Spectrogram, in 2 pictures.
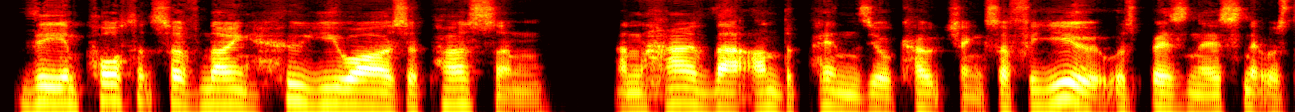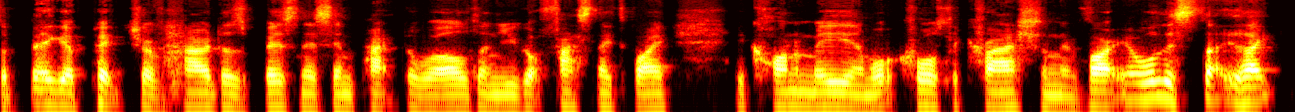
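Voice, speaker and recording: A man's voice: medium pitch, a little mellow, dry recording. A man hosting an informal interview, curious and conversational, thinking aloud as he rephrases his questions. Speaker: interviewer, host.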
